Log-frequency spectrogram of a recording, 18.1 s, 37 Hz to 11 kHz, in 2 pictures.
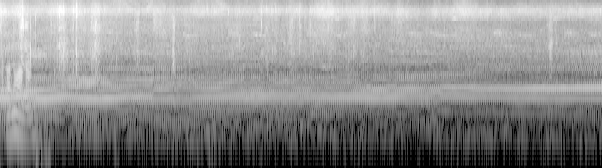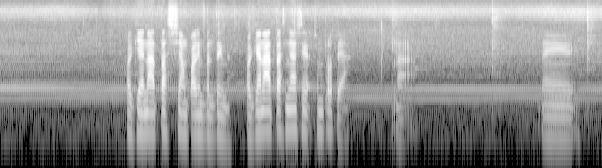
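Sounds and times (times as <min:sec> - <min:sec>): nozzle spraying hiss: 0:00.0 - 0:18.0
sprayer pump motor humming: 0:00.0 - 0:18.0.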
